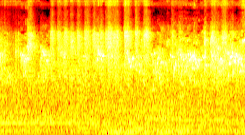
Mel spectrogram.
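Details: Colony of rainbow budgerigars kept indoors: continuous dense chattering and warbling from many birds at once, overlapping squeaks and chirps without pause, with a faint steady electrical hum beneath.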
